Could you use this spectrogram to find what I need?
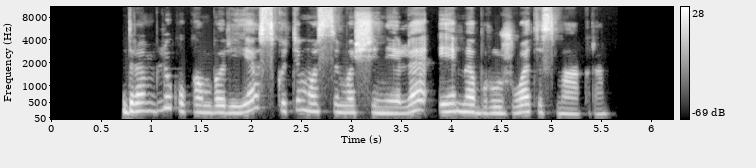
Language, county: Lithuanian, Vilnius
